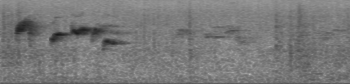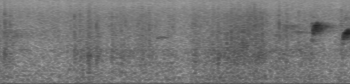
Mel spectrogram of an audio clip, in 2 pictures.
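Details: Captive three-month-old crossbred bulbuls, red-whiskered crossed with yellow-vented bulbul: a lively falling phrase of four chirpy whistled notes at the start, quiet faint twitters after, and a new phrase beginning at the end.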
